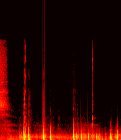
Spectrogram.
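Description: Handling noise as a camera is picked up and moved to look down at the counter: a quick run of sharp knocks and clicks, about eight in a second and a half.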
